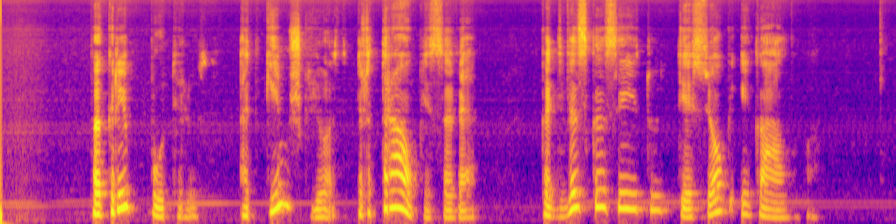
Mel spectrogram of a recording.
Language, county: Lithuanian, Tauragė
